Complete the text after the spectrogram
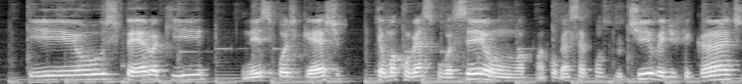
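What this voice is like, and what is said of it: Espírito Santo Brazilian accent. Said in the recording (Portuguese): “sotaque do ... o Espírito Santo ele faz uma mistura do que tem de melhor dos dois ... É uma delícia ouvir”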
